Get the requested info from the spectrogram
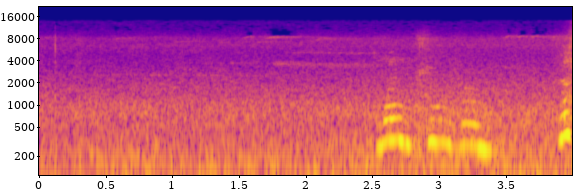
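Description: Quiet outdoor background noise, then a few faint, short voice sounds about two and a half seconds in.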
